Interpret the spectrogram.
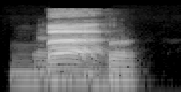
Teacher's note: huruf ba itu adalah ketika bibir kita menempel.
